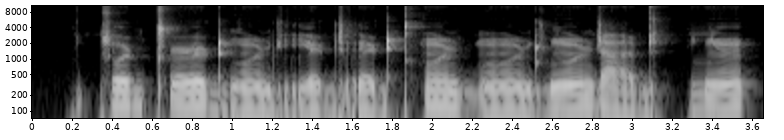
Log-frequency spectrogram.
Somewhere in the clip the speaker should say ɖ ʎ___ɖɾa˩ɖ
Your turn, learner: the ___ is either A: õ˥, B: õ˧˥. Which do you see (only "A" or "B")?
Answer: B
